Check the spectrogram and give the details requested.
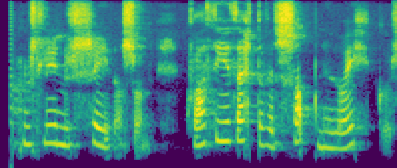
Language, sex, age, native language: Icelandic, female, 11, Icelandic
